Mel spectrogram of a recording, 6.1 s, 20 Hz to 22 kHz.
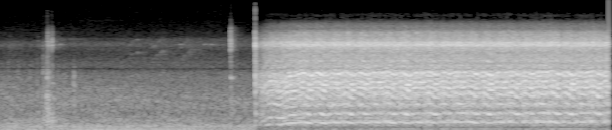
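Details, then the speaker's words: BMW M54 engine (E46/E39), sudden low compression, coil pack refitted: starter spins fast and perfectly even, nearly four beats a second, no labouring on any stroke; virtually no compression on any cylinder. Will not start. "So there we go, nothing. virtually no compression on anything."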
